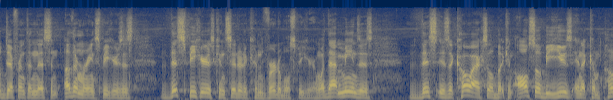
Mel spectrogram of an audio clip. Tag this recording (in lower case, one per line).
speech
